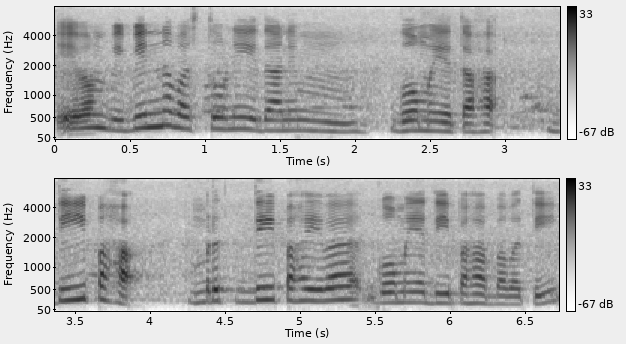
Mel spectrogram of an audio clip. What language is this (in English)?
Sanskrit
